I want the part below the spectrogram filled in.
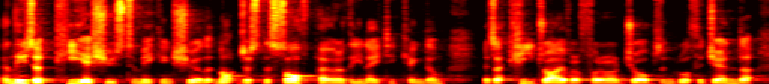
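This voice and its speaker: The speech comes at a very fast pace with a Scottish accent. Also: man. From Scotland. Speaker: politician. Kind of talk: conference speech. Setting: conference stage with audience. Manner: frequent filler uhs.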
